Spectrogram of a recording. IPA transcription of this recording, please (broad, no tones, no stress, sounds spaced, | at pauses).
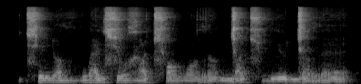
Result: t͡ɕʰ ɪ ʎ ɒ ð ṳ w æ lʲ ɕ ʊ ɣ ɑ t͡ɕʰ ɔ β ɔ r ʌ ɡ ɟ ɑ t͡ɕʰ ṳ lʲ ʊ ɟ ʌ r ɛ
